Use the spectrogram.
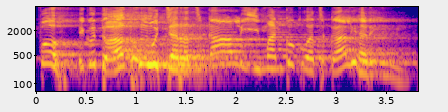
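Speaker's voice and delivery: loud, high, hammed-up exultation; amazed triumph. Teenager marvelling that the prayer worked, hammed-up triumph. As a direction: crow in mock amazement, stretching it out.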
